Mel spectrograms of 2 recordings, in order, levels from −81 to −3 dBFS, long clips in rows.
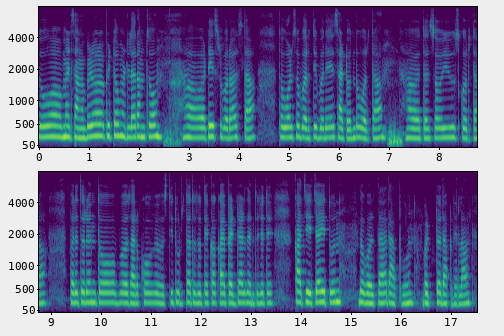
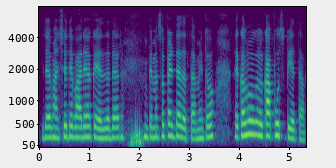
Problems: background sounds at intervals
